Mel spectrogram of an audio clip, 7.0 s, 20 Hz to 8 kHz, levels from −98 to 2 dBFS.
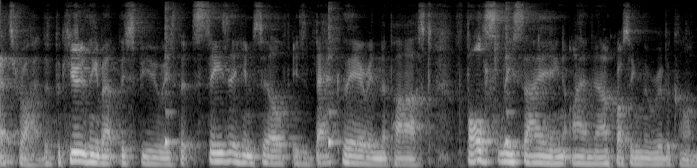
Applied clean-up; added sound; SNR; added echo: none; Cowbell; 13 dB; reverberation time 0.5 s.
